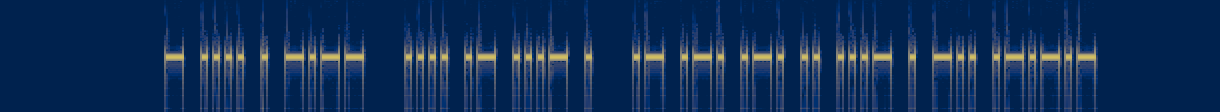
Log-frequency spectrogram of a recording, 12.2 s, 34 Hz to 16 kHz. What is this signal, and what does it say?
Morse code, heard as a keyed tone, about 21 wpm, 700 Hz. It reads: THEY HAVE ARRIVED.
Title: Sentences with 2-Word Phrases - Spoken Beginning - 20wpm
